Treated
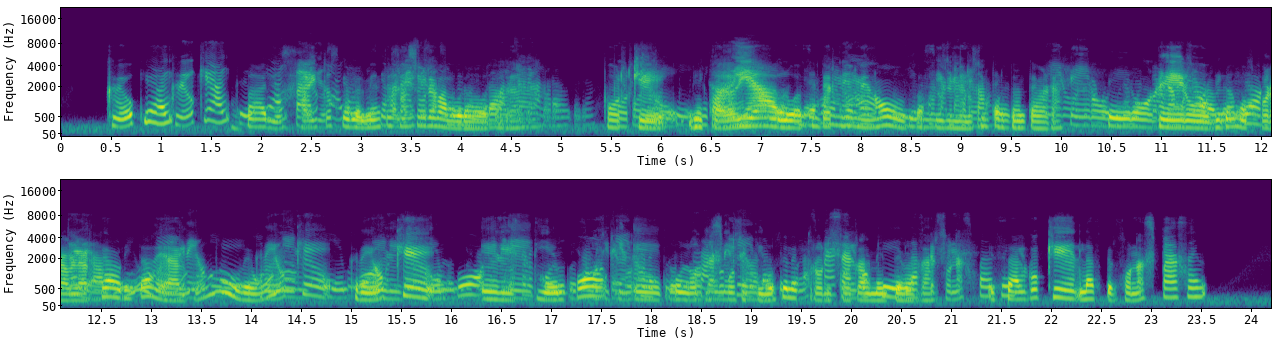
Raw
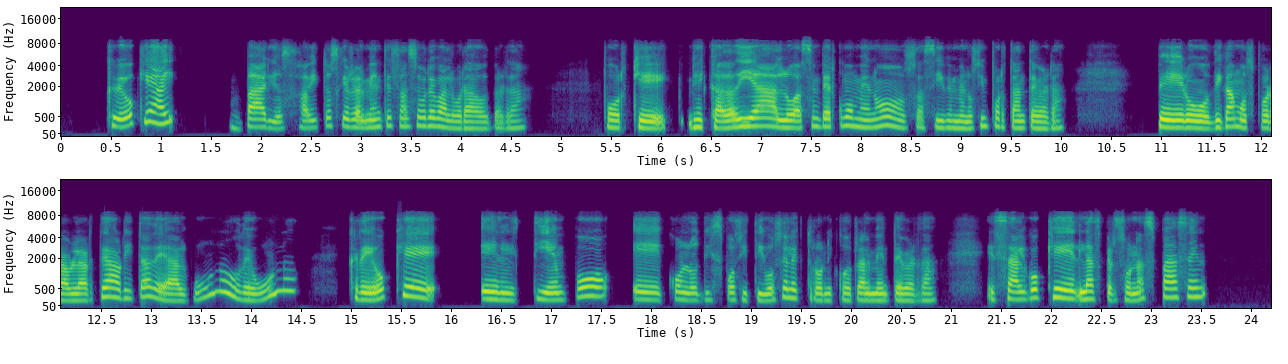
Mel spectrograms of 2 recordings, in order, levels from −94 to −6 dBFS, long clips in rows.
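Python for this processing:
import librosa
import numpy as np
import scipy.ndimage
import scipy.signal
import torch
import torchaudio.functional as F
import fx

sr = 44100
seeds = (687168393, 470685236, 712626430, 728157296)

y = fx.echo_pitch(x, sr, ms=688, semitones=2, count=3, db_per_echo=-6.0)
y = fx.filter_lfo_lowpass(y, sr, shape='sine', hz=0.92, low_hz=510.0, high_hz=2600.0, q=3.0)
y = fx.dmg_noise_band(y, sr, seeds[0], low_hz=85.0, high_hz=230.0, level_db=-47.0)
y = y * 10.0 ** (-3.0 / 20.0)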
